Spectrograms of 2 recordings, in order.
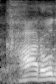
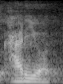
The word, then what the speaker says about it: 가리옷: 아마 가롯 발음 잘해야 돼요. 가롯 아닙니다. 원래는 가리옷이에요. 가리옷.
